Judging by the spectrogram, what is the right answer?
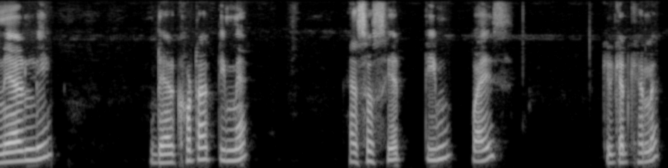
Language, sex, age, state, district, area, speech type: Assamese, male, 18-30, Assam, Charaideo, urban, spontaneous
